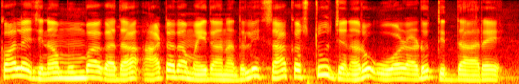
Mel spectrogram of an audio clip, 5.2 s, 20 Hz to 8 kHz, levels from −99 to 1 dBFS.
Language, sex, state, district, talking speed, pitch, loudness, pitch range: Kannada, male, Karnataka, Bangalore, 80 wpm, 160 Hz, -12 LUFS, 135-190 Hz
